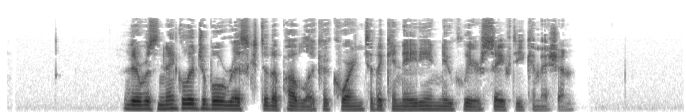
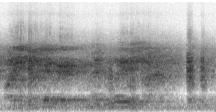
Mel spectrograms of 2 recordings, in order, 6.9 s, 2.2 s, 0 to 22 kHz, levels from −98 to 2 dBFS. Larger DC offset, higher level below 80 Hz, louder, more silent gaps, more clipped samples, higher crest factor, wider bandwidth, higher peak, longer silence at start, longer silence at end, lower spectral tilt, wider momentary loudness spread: neither; first, -62 dBFS vs -76 dBFS; second, -22 LUFS vs -18 LUFS; neither; neither; first, 20 dB vs 14 dB; second, 11.5 kHz vs 15 kHz; about the same, -4 dBFS vs -6 dBFS; first, 1.25 s vs 0 s; first, 1.15 s vs 0 s; first, -5 dB/octave vs -1.5 dB/octave; first, 10 LU vs 7 LU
